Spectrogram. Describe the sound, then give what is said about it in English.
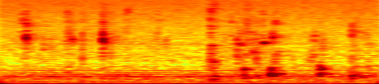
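Someone quietly drinking water during a water break, with soft wet mouth sounds, small gulps and liquid clicks over a couple of seconds, with no talking. “I think we had a water break, but fuck it, we can have more water breaks.”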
